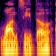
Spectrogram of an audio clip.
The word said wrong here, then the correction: Jacinto: I keep calling him Juancito. – Yeah, I noticed. – But it's not Juancito. I can't pronounce his name correctly. So please, both of you, please correct me. – Jacinto. – Jacinto? – Yeah. – Jacinto. Thank you.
